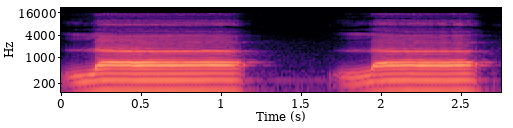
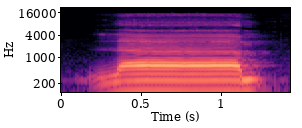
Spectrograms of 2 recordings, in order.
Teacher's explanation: تو ان 2 غلطیوں کو درست کرنے کا آسان طریقہ یہ ہے، جیسے کہ ہم اردو میں کہتے ہیں پانی لا، تو لفظ لا کا بار بار اس طرح مشق کروائیں، جیسے لا لا، اور آخر میں ہونٹ بند کر لیں، جس کی وجہ سے میم کی آواز پیدا ہو جائے گی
